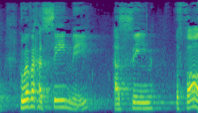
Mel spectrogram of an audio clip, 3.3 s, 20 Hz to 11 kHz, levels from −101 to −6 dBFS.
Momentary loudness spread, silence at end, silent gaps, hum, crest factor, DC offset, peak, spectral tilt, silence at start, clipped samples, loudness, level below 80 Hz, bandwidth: 16 LU; 0 s; none; none; 18 dB; under 0.1%; -2 dBFS; -3.5 dB/octave; 0 s; under 0.1%; -19 LUFS; -76 dBFS; 10.5 kHz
